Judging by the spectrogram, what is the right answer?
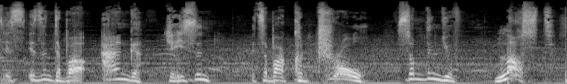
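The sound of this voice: A man puts on a character voice, high-pitched with vocal fry, a fairly bright tone and lively intonation, at a fairly slow pace. Faint crowd noise and faint music sit in the background.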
